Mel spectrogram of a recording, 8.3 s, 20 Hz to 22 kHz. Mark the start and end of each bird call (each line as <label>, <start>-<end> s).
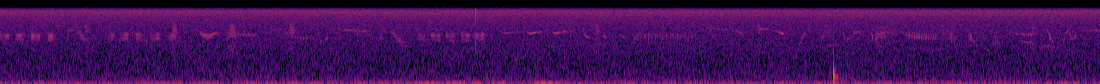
Eurasian Skylark (Alauda arvensis), 0.0-8.3 s
Hawaii Amakihi (Chlorodrepanis virens), 1.2-1.4 s
Hawaii Amakihi (Chlorodrepanis virens), 1.7-1.8 s
Hawaii Amakihi (Chlorodrepanis virens), 2.1-2.3 s
Hawaii Amakihi (Chlorodrepanis virens), 6.5-6.7 s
